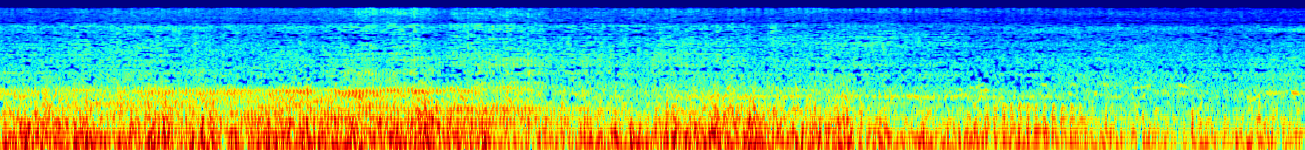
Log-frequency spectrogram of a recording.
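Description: Laden mini truck's small engine pulling away and driving off, with road traffic running around it.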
